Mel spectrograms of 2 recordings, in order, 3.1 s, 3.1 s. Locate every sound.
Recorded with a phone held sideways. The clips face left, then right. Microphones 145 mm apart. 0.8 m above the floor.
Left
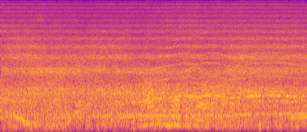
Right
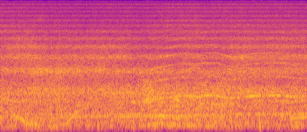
1.4 s a man speaking: 25° left (ahead or behind), 4 m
